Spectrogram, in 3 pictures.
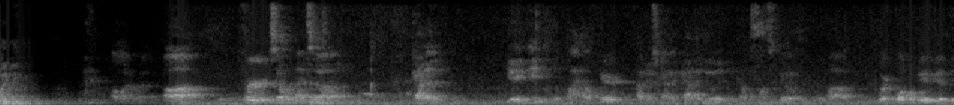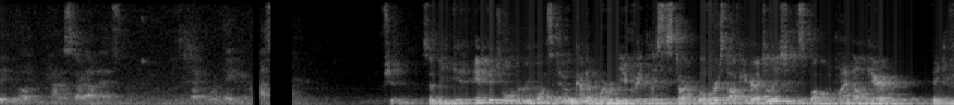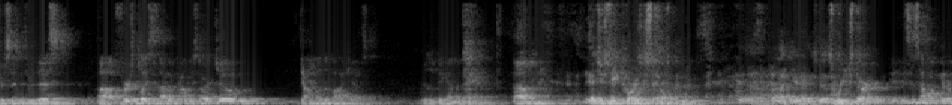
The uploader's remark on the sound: Live from TCI EXPO 2023! On the main stage in St.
